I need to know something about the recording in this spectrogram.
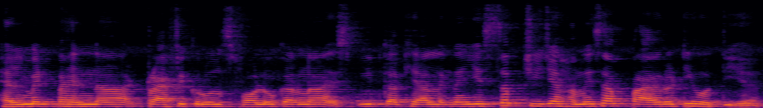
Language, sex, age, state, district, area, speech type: Urdu, male, 18-30, Bihar, Darbhanga, rural, spontaneous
